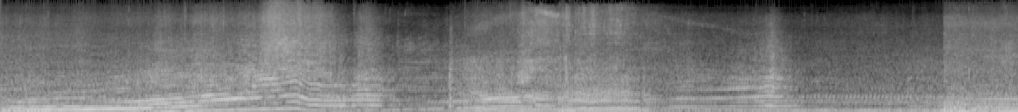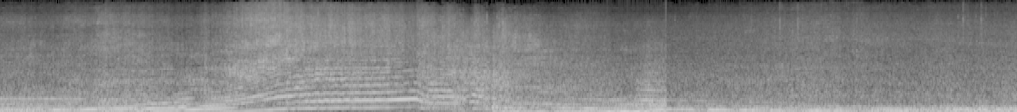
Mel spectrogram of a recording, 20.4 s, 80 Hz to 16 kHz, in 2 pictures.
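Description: Ferrari 458 Speciale's naturally aspirated V8 through a Capristo exhaust, revving hard as the car pulls away, with the pitch climbing and dropping sharply at each gear change. This happens twice. In the last few seconds it settles to a lower, steadier note at low revs, slowly falling in pitch.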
